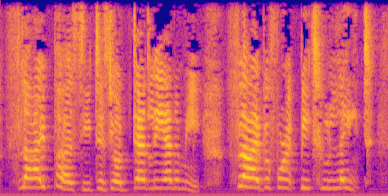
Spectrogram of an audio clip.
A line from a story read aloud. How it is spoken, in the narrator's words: she very nearly screamed out to him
